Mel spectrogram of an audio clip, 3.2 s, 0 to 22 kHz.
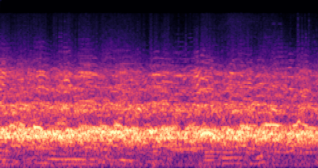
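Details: Huge flock of Tundra swans, frightened by a deer, trying to take off in Ontario, Canada, in March 2017; thick overlapping chorus of honking and bugling calls, steady and loud throughout.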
